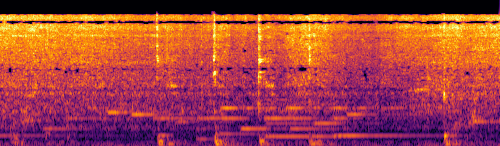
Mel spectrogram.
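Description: Chicken giblets sizzling in hot oil in a wok over high heat as a metal ladle stir-fries them, with a few short scrapes and knocks of the ladle on the wok.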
